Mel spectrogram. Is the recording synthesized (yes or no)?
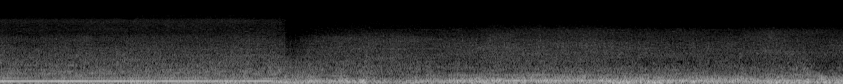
yes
